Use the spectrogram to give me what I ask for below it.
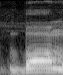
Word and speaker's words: bomb: बी का pronunciation यहाँ पे नहीं करते हैं। यदि बी से पहले एम का यूज हुआ है तो बी साइलेंट रहता है।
